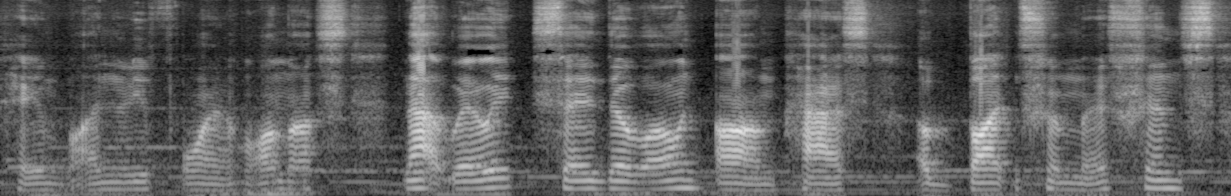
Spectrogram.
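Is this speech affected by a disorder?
Yes: cerebral palsy.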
